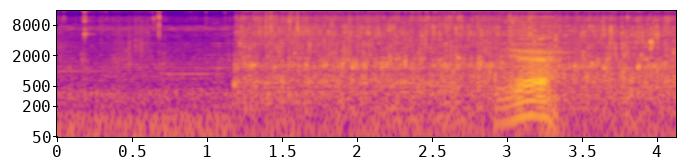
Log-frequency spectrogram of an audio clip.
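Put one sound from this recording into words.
A metal pot lid clanks as it is lifted.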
